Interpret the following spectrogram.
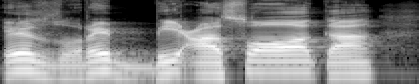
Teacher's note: Since ba has a tashdid, we will press it also for half a second.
